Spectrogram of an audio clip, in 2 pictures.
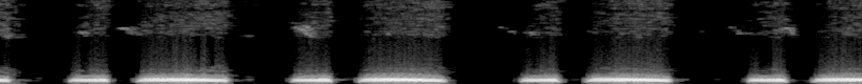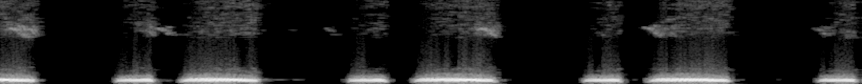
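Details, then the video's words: Spotted dove mating call used as a trapping lure: mellow low coos in regular pairs, a short note then a longer swelling one, repeated about once a second with clean silent gaps. "PANGGILAN KAWIN...!!! SUARA BURUNG TEKUKUR TERBAIK"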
